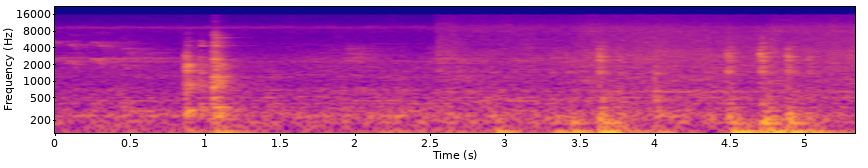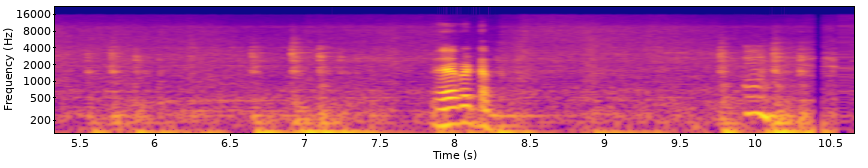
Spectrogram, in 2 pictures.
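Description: A metal spoon stirring and scraping soya chunks with crushed coconut in a brass pot over the gas, small irregular clicks of the spoon on the metal over a low sizzle. A short vocal sound comes about eight seconds in.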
